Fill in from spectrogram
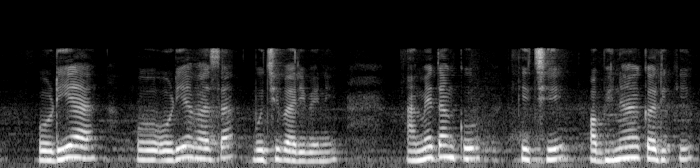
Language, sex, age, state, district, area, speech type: Odia, female, 18-30, Odisha, Jajpur, rural, spontaneous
